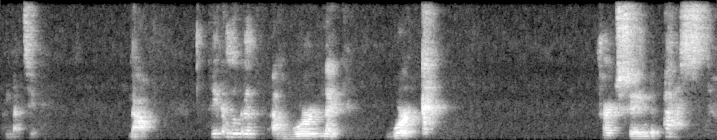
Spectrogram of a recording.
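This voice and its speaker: A man's voice: medium pitch, animated, unhurried, pauses often, darkish tone, reverberant. A man teaching English pronunciation in a patient lesson style, repeating example words for the learner to copy.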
